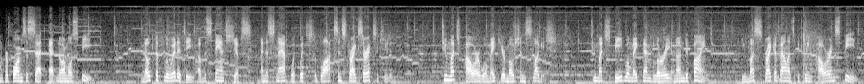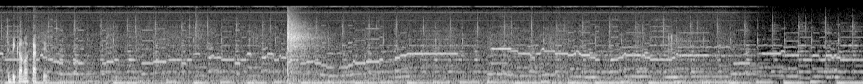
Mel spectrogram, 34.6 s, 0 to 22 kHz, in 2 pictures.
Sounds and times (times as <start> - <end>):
Music: 0.0 - 34.5.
